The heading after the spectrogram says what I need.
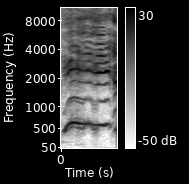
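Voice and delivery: very high drawn-out group squeal, imitated; mock squeal. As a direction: imitate tipsy women squealing in delight. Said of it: "And they all, like".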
